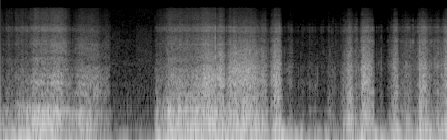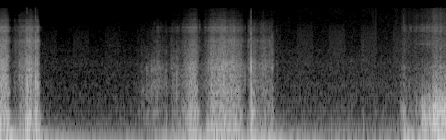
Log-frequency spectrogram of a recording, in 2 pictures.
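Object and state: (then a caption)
Foam microphone windscreen being brushed. A paint brush is swept across the black foam windscreen of a Rode microphone. The strokes come out as heavy, low, rumbling swishes and scratchy bursts that swell and fade irregularly, with quieter gaps between them.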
